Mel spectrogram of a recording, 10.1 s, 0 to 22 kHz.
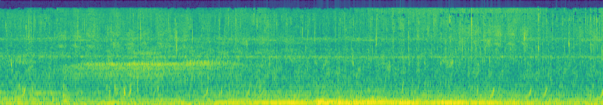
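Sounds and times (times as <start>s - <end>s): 
low humming drone: 0.0s - 10.0s
faint thin whine: 0.1s - 10.0s.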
